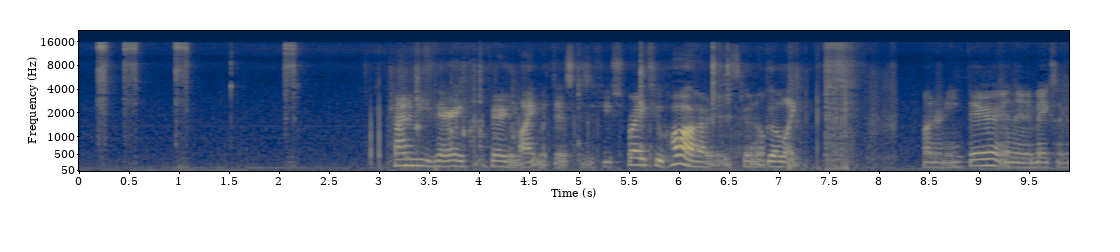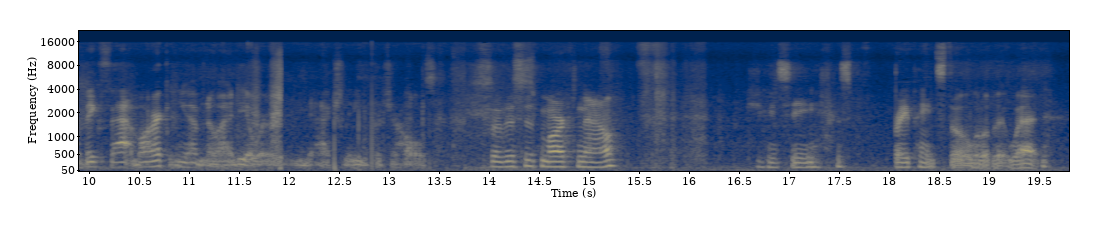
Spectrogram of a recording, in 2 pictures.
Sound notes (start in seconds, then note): 2.1 sprays; 7.7 pffft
